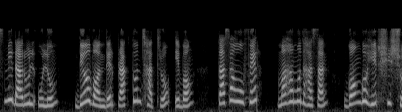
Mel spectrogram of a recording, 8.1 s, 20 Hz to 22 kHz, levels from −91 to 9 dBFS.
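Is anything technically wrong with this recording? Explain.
No, nothing stood out on listening to this speech, which comes through the Bluetooth mSBC headset codec with its usual wideband ceiling and nothing audible above about 7.7 kHz.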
